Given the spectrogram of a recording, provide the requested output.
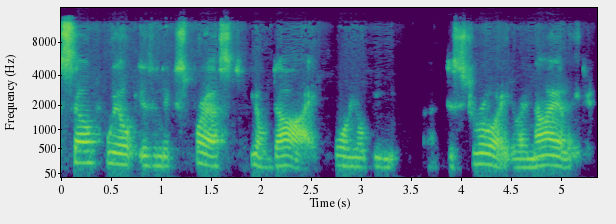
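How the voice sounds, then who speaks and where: A woman speaks at a medium pitch and a fairly slow pace, with lively intonation. Her voice is somewhat breathy, with a dark, mellow tone. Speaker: spiritual study guide teacher. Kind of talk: spoken lecture introduction. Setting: poor sound quality recording.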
